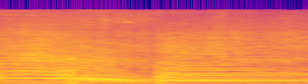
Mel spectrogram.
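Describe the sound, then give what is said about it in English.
A loud race car engine screams at high revs as the car passes the grandstand, its whining tone dropping sharply twice as it goes by. No voices, just the continuous roar of the car. “All right, going past the grandstand.”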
